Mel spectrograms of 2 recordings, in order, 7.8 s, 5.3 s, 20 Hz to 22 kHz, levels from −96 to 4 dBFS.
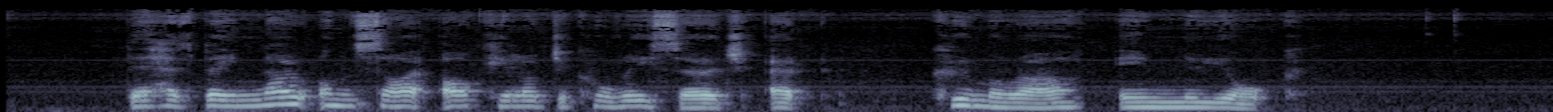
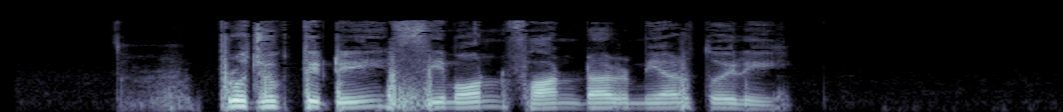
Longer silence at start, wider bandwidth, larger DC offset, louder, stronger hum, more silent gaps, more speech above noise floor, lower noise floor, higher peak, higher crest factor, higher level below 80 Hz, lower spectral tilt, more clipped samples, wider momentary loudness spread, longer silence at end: second, 0.65 s vs 0.8 s; first, 16.5 kHz vs 11.5 kHz; neither; second, -33 LUFS vs -22 LUFS; neither; neither; second, 35 dB vs 61 dB; second, -67 dBFS vs -83 dBFS; second, -18 dBFS vs -2 dBFS; second, 16 dB vs 22 dB; second, -68 dBFS vs -58 dBFS; about the same, -6 dB/octave vs -6.5 dB/octave; neither; second, 6 LU vs 11 LU; second, 1.3 s vs 1.45 s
